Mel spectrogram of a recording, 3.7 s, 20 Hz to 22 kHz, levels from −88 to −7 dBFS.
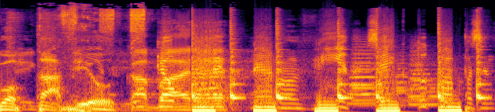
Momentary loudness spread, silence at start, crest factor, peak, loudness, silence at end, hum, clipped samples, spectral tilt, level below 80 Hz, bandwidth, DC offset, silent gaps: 5 LU; 0 s; 6 dB; 0 dBFS; -8 LUFS; 0 s; none; 3%; -5 dB/octave; -8 dBFS; 19 kHz; under 0.1%; none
